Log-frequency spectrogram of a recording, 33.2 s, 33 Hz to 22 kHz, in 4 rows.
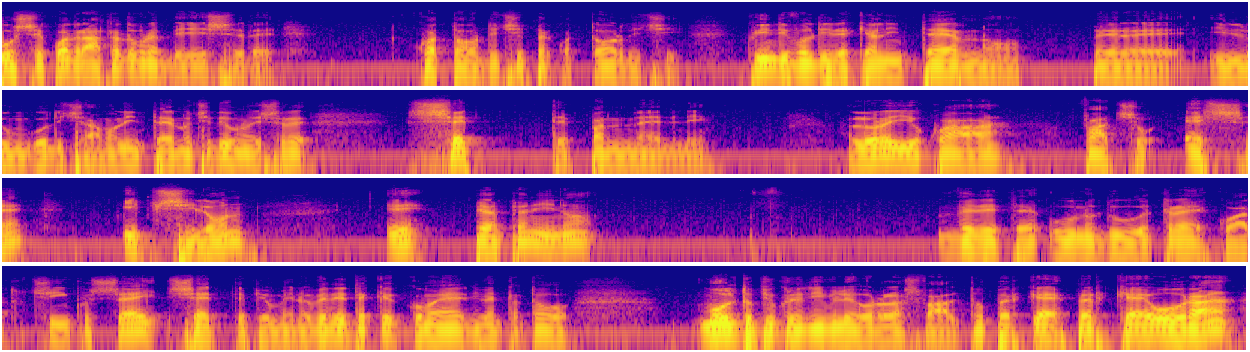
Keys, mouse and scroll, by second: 17.3 y, 21.5 click, 22.2-24.0 scroll up 6, 26.6-28.6 scroll up 7, 28.6-29.5 scroll down 5, 31.9-33.2 scroll up 6.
